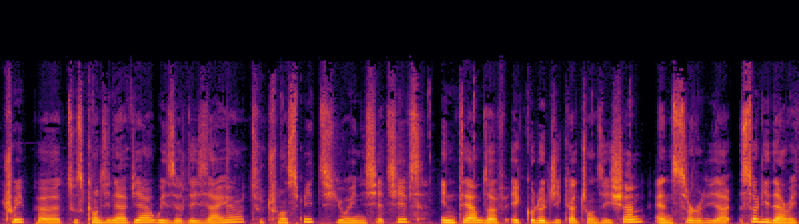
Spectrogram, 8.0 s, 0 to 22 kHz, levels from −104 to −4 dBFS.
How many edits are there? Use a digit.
1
